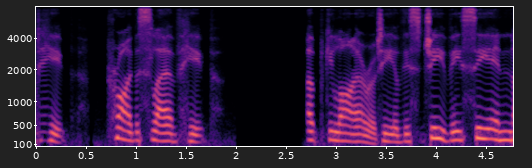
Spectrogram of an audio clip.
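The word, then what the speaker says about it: Pribislav: with whom Hans Castp spoke was called hip privlav hiparity of this GVCN n was that you were to pronounce it as though it was spelled pubislav and the singularity of the appellation suited the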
